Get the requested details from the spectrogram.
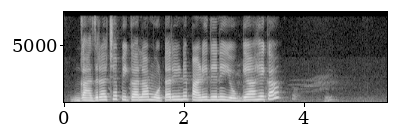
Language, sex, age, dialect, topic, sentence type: Marathi, female, 31-35, Standard Marathi, agriculture, question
